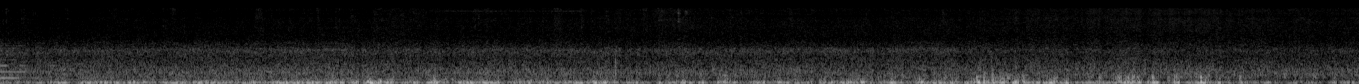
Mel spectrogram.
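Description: Wind blusters outdoors, rustling tall dry grass.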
